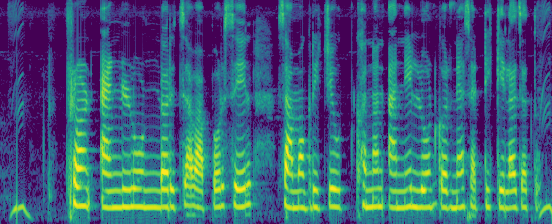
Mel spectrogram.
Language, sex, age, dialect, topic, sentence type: Marathi, female, 25-30, Varhadi, agriculture, statement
